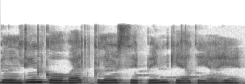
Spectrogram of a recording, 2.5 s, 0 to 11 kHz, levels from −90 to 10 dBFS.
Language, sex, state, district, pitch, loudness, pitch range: Hindi, female, Arunachal Pradesh, Longding, 260 Hz, -13 LUFS, 250-270 Hz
